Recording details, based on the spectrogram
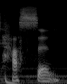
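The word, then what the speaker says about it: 八千: the same renaku and hassen is what I also said about the renaku. There is a double double consonant right there. So that is why it's hassen and um that's that's how it is.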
